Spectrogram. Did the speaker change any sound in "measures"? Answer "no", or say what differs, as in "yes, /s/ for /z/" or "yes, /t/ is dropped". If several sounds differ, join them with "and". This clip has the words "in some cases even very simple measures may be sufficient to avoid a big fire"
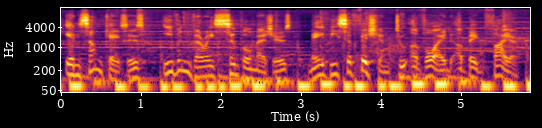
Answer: no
